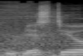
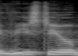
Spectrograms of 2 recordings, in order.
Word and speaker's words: Bystial: I'm more inclined to say Bystial, but I think a lot of people say Bystial, so I think that's probably how it's pronounced, like the word abyss.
